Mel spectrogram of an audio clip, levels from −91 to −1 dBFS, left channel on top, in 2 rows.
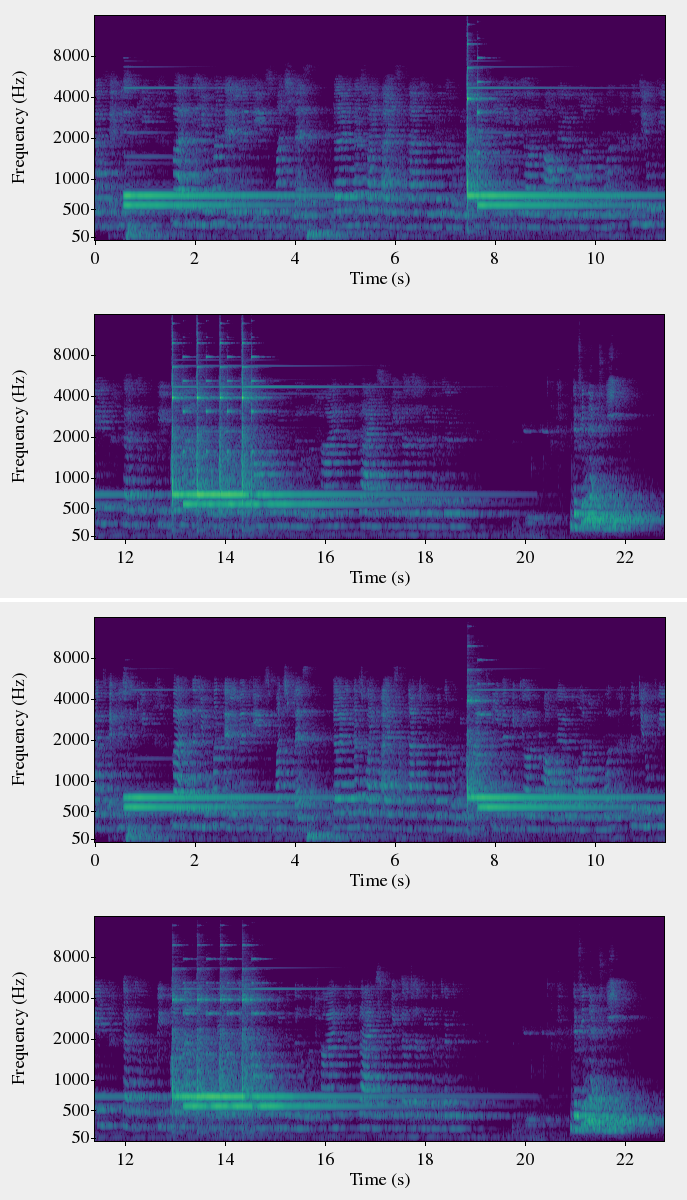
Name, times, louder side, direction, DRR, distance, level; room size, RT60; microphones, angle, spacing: voice 1, 0.0-4.2 4.7-12.4 12.6-18.7, right 1 dB, 85° right, -4 dB, 2.3 m, -52 dB
Doorbell, 0.6-4.6 7.4-11.6 12.9-17.3, left 2 dB, 70° left, 0.7 m, -37 dB
voice 2, 20.9-22.1, equal, 15° left, -2 dB, 1.4 m, -41 dB
8.3 x 6.1 x 7.5 m, 2.7 s
head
